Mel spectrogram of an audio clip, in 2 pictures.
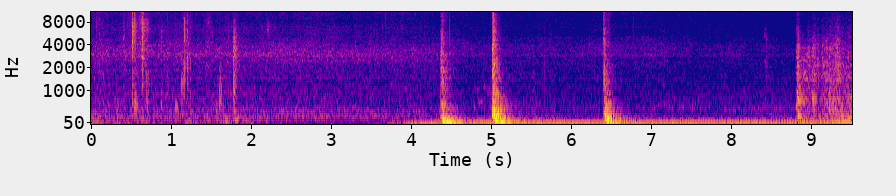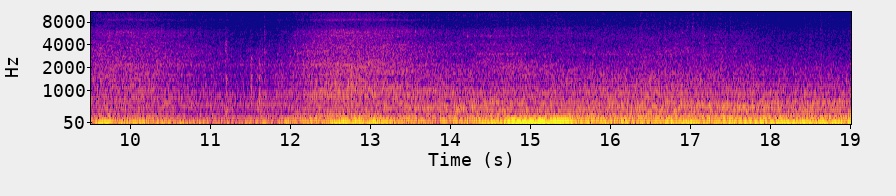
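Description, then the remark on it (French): A few small clicks, then three solid car door thuds close together. An engine starts and the chauffeur's car from the Golden Cottage pulls away, its low rumble building and continuing steadily to the end. No voices. “Si vous voulez bien me suivre, la voiture est devant la porte.”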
